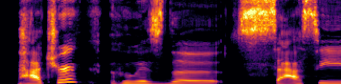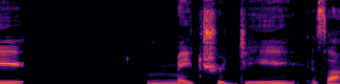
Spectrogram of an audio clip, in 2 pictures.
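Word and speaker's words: maître d': franchise we have Patrick who is the sassy matri d is ah how it's pronounced.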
